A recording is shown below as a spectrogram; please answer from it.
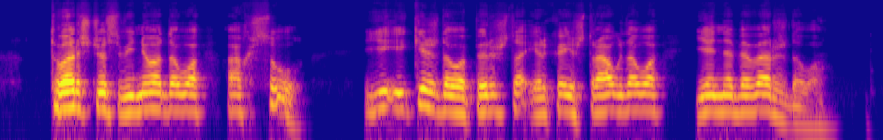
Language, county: Lithuanian, Šiauliai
